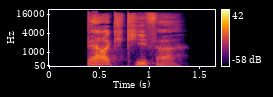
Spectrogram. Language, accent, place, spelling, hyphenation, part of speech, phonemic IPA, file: German, Germany, Berlin, Bergkiefer, Berg‧kie‧fer, noun, /ˈbɛʁkˌkiːfɐ/, De-Bergkiefer.ogg
- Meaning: mountain pine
